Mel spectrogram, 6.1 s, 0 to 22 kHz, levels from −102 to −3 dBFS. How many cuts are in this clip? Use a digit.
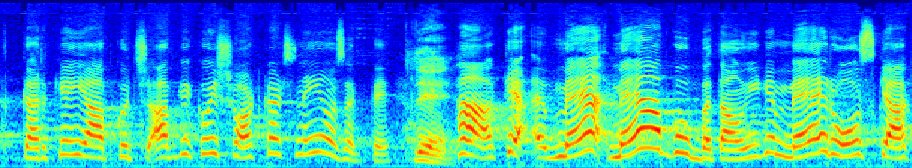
1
